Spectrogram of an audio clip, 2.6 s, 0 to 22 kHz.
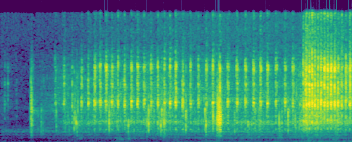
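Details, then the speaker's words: Mid-1990s Shimano Curado Bantam CU 201 baitcasting reel just reassembled after cleaning, greasing and new bearings; the handle turns with fine, even ticking and no grinding. Smooth retrieve, though the owner later suspects a slightly bent spool shaft rubbing. "Moment of truth. Oh yeah, look at that. Super smooth."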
